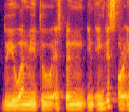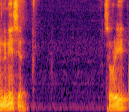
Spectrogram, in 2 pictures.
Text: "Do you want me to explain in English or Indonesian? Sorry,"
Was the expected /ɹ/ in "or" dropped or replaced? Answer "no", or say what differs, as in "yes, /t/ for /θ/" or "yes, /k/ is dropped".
no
